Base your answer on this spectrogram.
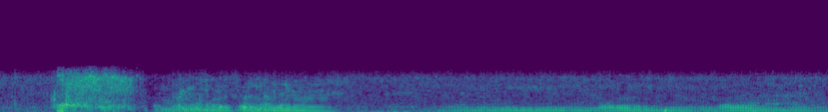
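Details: Beanpole, a coonhound, guarding his steak bone when someone comes too close: a sharp burst, then drawn-out, moaning, harmonic grumbles rising and falling over several seconds, indoors with faint background hiss.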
